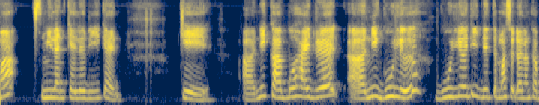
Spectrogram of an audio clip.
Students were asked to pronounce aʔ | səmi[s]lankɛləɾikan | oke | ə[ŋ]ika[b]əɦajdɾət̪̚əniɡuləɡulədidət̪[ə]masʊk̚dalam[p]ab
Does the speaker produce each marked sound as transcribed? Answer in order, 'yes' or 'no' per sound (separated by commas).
no, no, yes, yes, no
